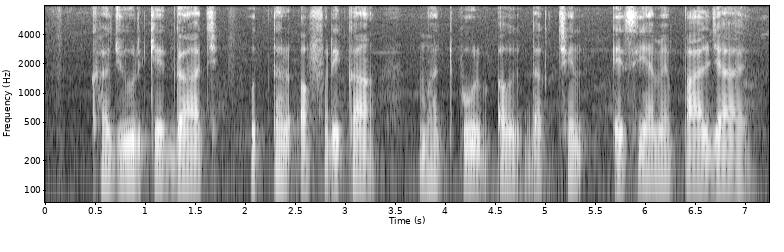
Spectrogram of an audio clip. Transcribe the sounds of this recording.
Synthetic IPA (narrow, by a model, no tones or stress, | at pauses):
kʰəd͡ʒuːɾkeɡãːt͡ʃ | ʊt̪ːəɾəpʰɾika | məɦət̪wəpuːɾmɔːd̪əkʃʰɪn | eːsijamẽpaːld͡ʒaːɦɛ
